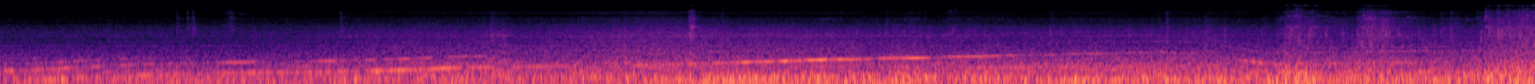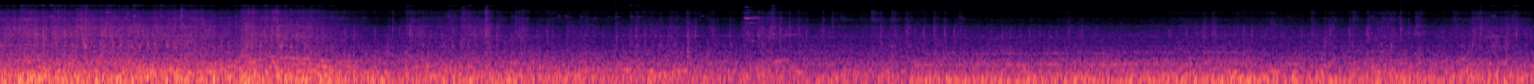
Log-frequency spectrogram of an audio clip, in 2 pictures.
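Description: City bus engine and drivetrain heard from inside the cabin: a steady rumble with a whine that climbs in pitch twice over the first dozen seconds as the bus picks up speed. It gets a little louder and rougher around the middle.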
